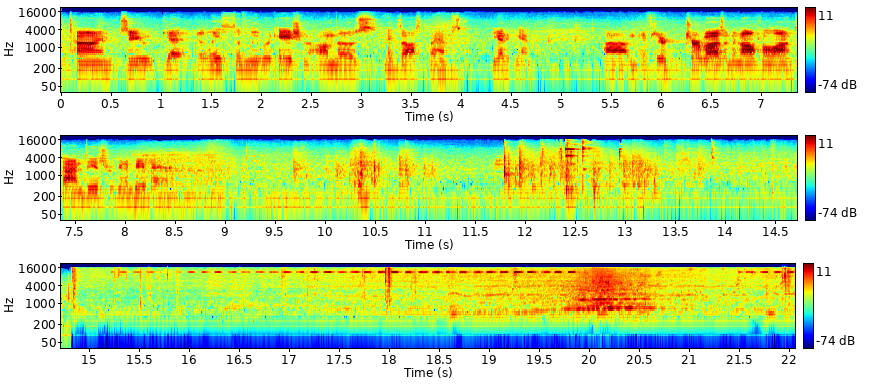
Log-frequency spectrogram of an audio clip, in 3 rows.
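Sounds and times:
metal tools clinking: 0:12.2 - 0:14.0, 0:15.1 - 0:22.0
faint wavering hum: 0:15.2 - 0:22.0.

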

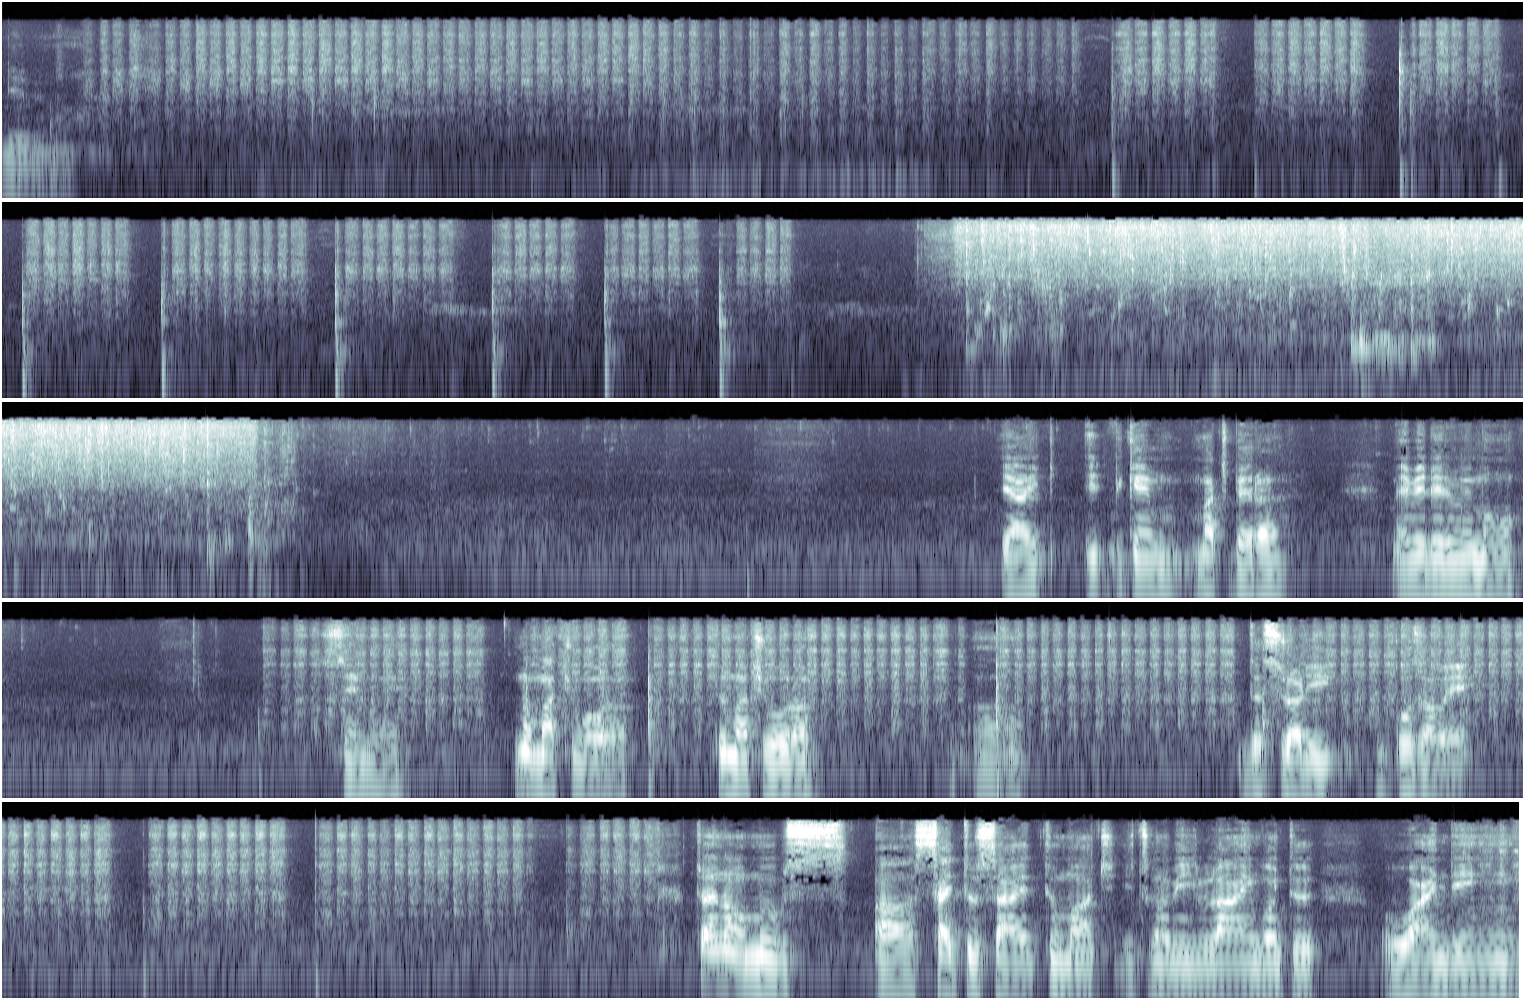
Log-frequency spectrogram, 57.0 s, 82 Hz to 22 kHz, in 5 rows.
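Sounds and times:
tap running water: 0:18.3 - 0:25.2.

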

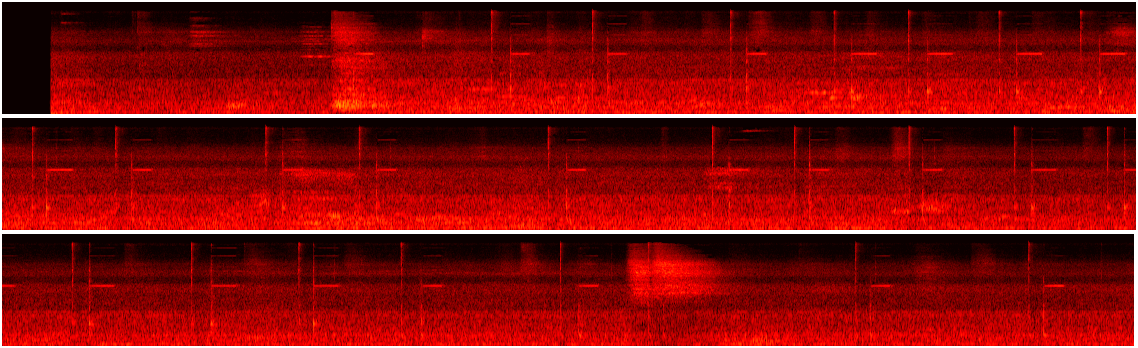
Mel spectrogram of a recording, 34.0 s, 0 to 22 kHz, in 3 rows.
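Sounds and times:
keypad beeps: 0:03.5 - 0:03.8, 0:04.9 - 0:06.4, 0:07.3 - 0:12.9, 0:14.0 - 0:15.4, 0:16.8 - 0:17.2, 0:18.4 - 0:19.7, 0:20.4 - 0:20.8, 0:21.5 - 0:23.9, 0:24.6 - 0:26.1, 0:26.7 - 0:27.2, 0:28.3 - 0:28.7, 0:31.2 - 0:31.6, 0:33.0 - 0:33.4
burst of hiss: 0:28.9 - 0:29.9.

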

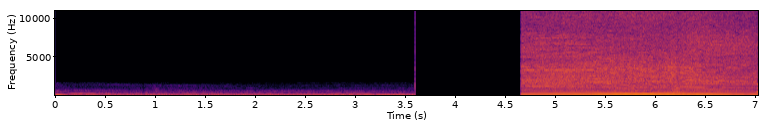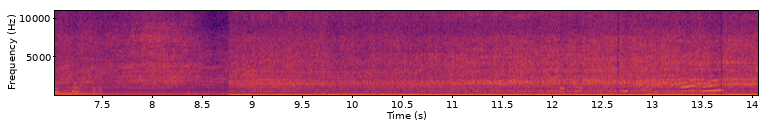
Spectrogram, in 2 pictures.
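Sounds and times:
snowmobile engine high revs: 0:04.7 - 0:14.0
snowmobile idling: 0:04.7 - 0:14.0.

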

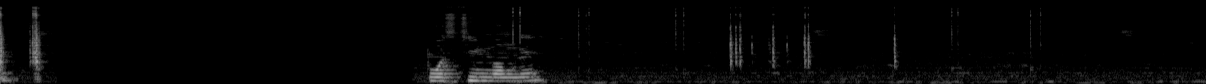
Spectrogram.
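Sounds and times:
computer mouse clicks: 0:05.1 - 0:06.0, 0:06.7 - 0:08.3, 0:08.9 - 0:10.6.

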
